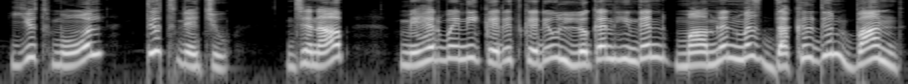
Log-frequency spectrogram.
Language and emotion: Kashmiri, disgusted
